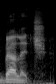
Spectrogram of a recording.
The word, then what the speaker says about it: Bellic: you play as Niko Bellik I I always feel like the pronunciation's wrong. I'm sure it should be Bellich.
